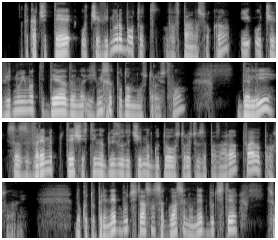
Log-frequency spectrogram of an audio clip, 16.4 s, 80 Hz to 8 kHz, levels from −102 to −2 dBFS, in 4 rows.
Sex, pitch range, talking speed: male, 115-145 Hz, 155 wpm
